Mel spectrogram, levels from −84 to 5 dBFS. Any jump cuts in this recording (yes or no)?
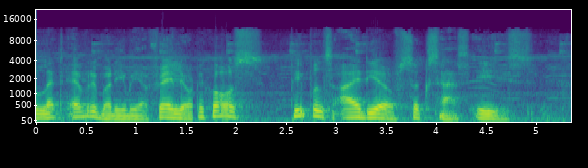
yes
